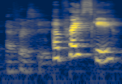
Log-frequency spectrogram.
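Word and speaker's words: Après-ski: Apreski.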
